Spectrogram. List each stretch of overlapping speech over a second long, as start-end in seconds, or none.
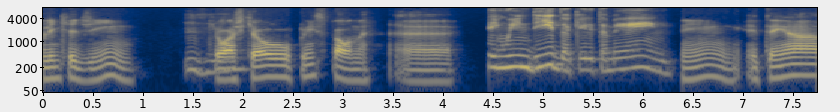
none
